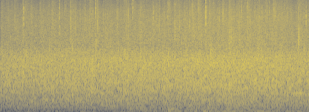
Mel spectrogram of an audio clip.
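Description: Sustained applause from a large concert audience for piano soloist Emmanuel X, dedicatee of John Williams' Concerto for Piano and Orchestra, after its performance: a dense, steady wash of clapping hands at even loudness throughout, with no voices standing out.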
